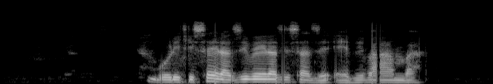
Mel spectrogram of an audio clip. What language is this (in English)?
Ganda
